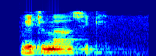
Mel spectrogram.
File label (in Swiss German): "mittelmassig", alsace; meteo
